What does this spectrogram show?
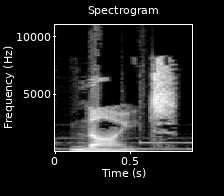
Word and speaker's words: night: the first way to spell the long I sound is with I plus silent g h as in night compare short ey with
